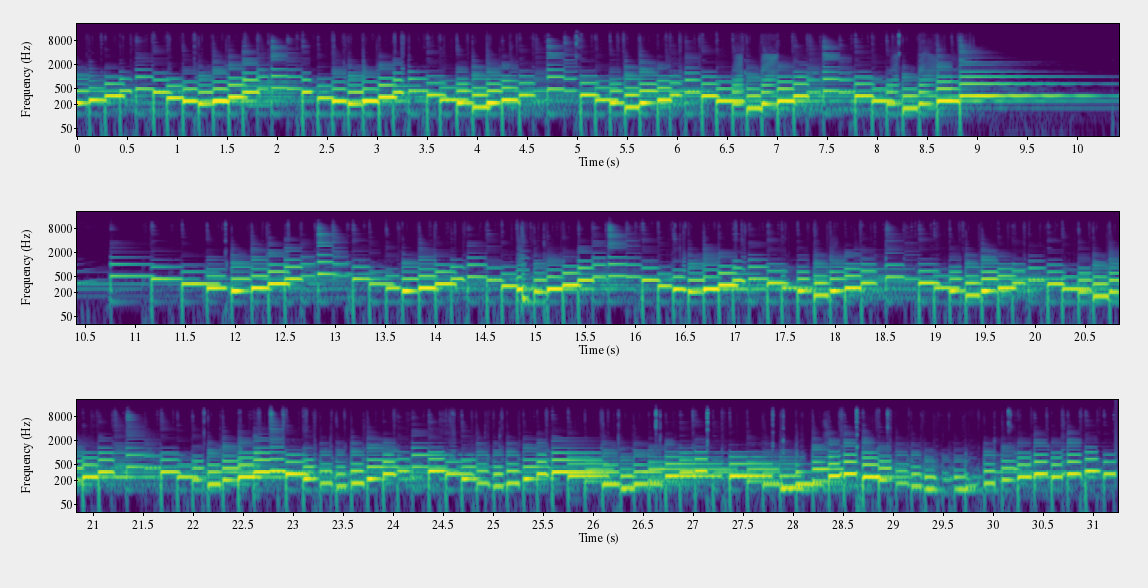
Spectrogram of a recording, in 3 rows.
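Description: Ibanez AEG8TNE-NT semi-acoustic guitar fingerpicked in a continuous run of single notes and chords. About nine seconds in, one chord is left to ring and fade for a couple of seconds before the picking resumes.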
